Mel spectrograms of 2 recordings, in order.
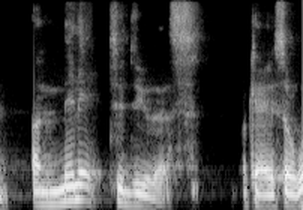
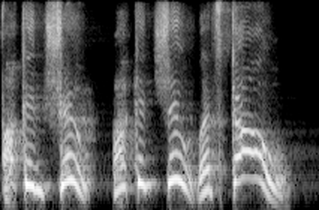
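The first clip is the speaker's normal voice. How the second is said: play-acted screaming, very high-pitched. Retelling a match where a shooting partner, Chris, hurried him: imitating someone screaming. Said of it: "He's screaming at me".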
